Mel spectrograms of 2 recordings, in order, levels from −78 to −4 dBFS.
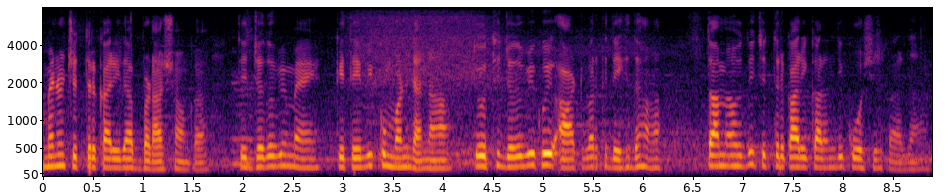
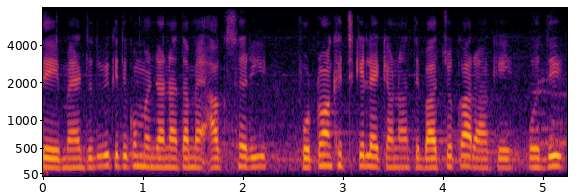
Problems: none marked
